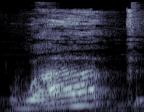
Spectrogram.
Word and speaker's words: Warp: I would pronounce this word warp. I guess someone from the United States would say warp. But like, yeah, the way she's saying it, wap, wap, is what she's saying.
